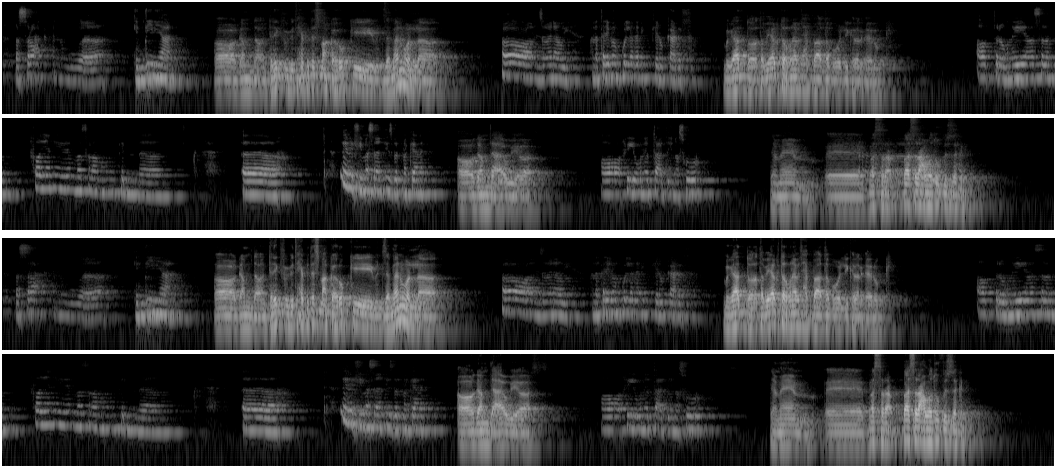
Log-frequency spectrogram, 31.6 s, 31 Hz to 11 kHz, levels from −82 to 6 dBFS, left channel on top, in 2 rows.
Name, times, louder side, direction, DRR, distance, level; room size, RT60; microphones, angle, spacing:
voice 1, 0.2-1.6 2.0-2.7 7.5-10.4 14.6-15.9 16.2-18.3 18.8-19.0 19.4-20.1 20.9-22.1 22.9-23.8 24.8-26.3 28.6-29.5 30.1-30.2, left 2 dB, 45° left, 7 dB, 0.8 m, -40 dB
voice 2, 3.2-6.5 10.8-13.2 22.6-23.7 27.3-30.2, right 3 dB, 60° right, 10 dB, 0.8 m, -29 dB
13.0 x 6.8 x 3.7 m, 0.99 s
head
